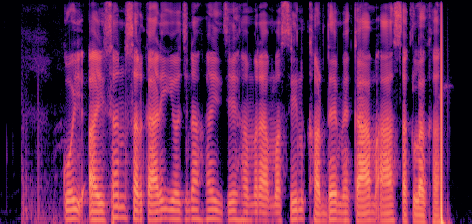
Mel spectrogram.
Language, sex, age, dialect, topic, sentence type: Magahi, male, 18-24, Western, agriculture, question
